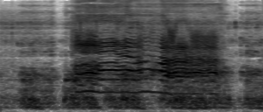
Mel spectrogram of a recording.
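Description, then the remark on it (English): Pigs grunt and squeal in a loud cluster on the pig-infested property of Zeke Gibbons, two long harmonic squeals rising over a rough, continuous bed of lower grunting, with no talking. “Behind enemy lines, on the pig-infested property of one Zeke Gibbons.”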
